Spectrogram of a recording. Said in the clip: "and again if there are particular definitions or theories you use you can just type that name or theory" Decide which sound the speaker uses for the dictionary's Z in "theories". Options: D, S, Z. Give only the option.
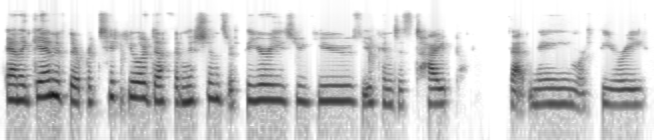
Z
